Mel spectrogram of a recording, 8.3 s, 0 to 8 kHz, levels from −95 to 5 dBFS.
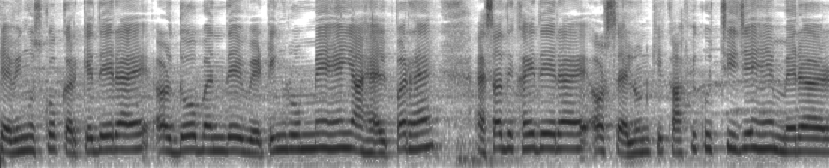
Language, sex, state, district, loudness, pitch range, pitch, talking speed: Hindi, female, Punjab, Pathankot, -14 LUFS, 195-235 Hz, 220 Hz, 225 wpm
